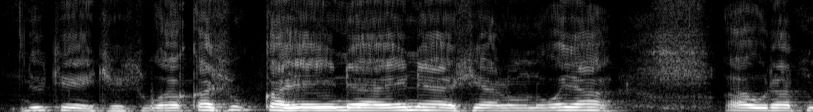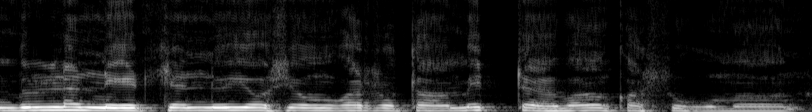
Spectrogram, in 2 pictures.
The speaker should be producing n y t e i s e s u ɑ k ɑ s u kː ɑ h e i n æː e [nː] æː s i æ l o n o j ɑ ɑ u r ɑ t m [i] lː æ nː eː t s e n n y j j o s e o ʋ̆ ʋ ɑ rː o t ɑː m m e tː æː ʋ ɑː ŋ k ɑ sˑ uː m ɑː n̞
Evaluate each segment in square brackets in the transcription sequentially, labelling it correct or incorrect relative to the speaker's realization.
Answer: incorrect: n, incorrect: y

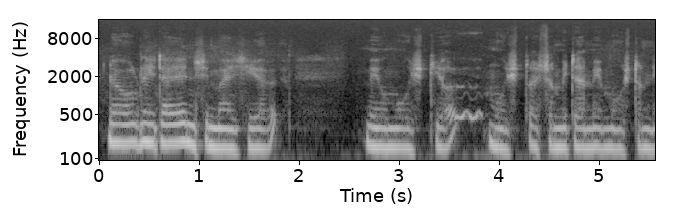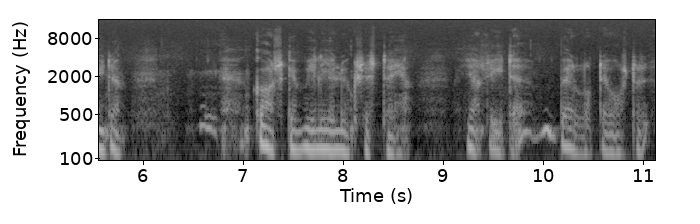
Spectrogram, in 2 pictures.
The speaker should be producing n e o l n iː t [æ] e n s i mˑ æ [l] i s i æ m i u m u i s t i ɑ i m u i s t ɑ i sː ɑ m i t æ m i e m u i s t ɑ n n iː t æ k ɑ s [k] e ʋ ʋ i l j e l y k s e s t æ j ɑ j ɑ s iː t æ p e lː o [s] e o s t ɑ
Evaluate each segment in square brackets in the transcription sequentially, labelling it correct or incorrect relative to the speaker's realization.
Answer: correct, incorrect: none, correct, incorrect: t

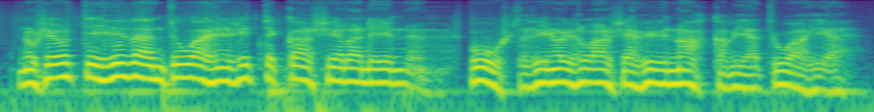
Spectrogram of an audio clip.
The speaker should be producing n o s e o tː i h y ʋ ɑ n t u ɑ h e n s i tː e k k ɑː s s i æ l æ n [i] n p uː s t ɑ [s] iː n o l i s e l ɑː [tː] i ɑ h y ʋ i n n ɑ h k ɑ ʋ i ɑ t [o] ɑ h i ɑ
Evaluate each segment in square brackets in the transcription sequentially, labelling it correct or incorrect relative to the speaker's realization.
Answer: incorrect: iː, correct, incorrect: sː, incorrect: u

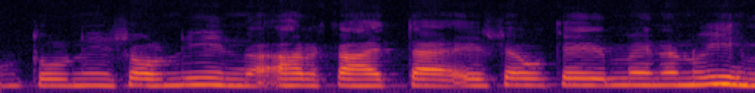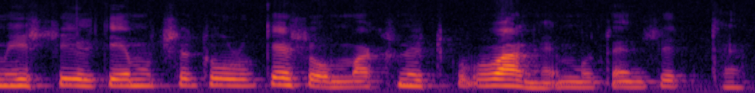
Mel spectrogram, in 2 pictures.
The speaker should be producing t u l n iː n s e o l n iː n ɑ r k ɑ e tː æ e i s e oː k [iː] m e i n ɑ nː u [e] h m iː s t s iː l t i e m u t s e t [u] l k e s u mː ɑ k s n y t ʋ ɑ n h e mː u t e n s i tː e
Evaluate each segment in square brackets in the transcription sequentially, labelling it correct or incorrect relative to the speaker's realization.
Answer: incorrect: eː, incorrect: i, correct

